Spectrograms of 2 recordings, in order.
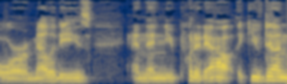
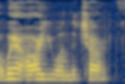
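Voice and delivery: put-on very high, sing-song little old lady voice; 13 semitones higher, 4 dB louder than usual. Retelling what a sweet lady who always checks in asked, little old lady accent. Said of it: "this is my little old lady accent".

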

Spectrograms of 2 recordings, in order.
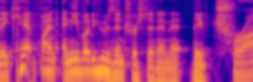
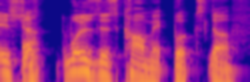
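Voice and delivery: ordinary, plain regular-guy voice. Imitating the other speaker imitating an average Joe: imitating the other speaker imitating an average Joe. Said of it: "That's a really good impersonation of me doing an impersonation".

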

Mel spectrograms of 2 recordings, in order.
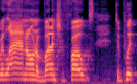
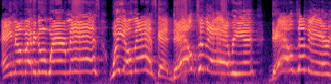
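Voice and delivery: put-on very high, crazed, frenzied shrieking. Retelling how a woman screamed at a maskless party; retelling frenzied screaming. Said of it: "she starts screaming".

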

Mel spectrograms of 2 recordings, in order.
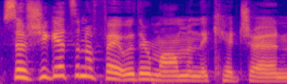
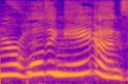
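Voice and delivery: high, laughing mock voice, protesting tone. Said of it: "he's like".

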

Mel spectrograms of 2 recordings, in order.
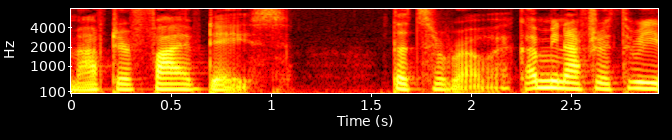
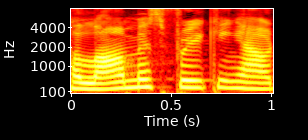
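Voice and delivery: usual speaking voice

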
